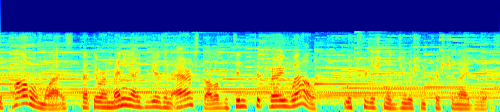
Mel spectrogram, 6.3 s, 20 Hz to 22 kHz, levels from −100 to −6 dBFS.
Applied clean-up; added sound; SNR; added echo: none; Chime; 6 dB; none.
